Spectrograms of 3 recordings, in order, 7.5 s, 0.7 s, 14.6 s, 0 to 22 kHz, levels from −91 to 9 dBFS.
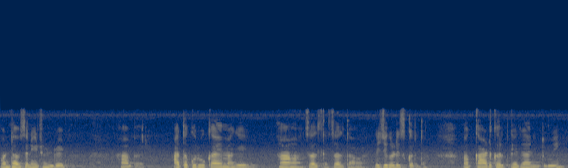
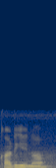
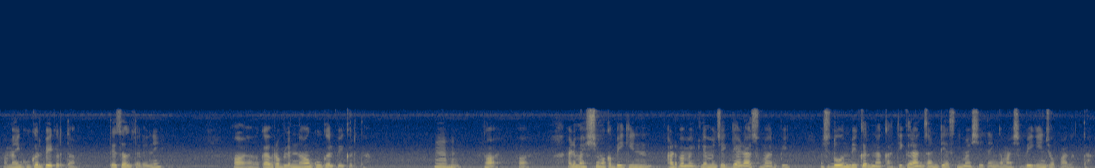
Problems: none marked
